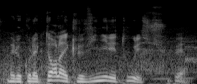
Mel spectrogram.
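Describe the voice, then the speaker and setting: A man's voice: on the high side, racing. A young man chatting casually on a live stream from his room, rambling with lots of fillers. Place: home room with webcam. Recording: noisy stream with game sound.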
